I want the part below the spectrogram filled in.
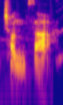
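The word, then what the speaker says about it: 천사: This number is part of the song title for BAP's Angel, as they're pronounced the same in Korean. Your options are A, 10,004, B, 1003, or C, 1004. Kevin. Kevin. Yep, answer. What is C, 1004, or in Korean, chonsa?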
